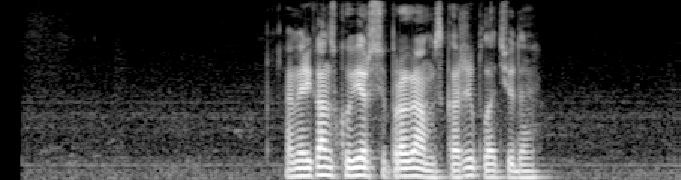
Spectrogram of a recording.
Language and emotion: Russian, neutral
